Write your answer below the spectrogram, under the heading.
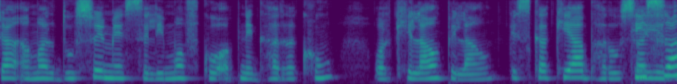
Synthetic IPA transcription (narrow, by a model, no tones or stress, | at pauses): aʔɐməɾd̪uːsɾemẽsɐliːmɔːfkoɐpneɡʱɐɾːɐkʰũ | ɔːɾkʰɪlaːõpɪlaːõɪskakjaːbʱɐɾoːsiaːa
